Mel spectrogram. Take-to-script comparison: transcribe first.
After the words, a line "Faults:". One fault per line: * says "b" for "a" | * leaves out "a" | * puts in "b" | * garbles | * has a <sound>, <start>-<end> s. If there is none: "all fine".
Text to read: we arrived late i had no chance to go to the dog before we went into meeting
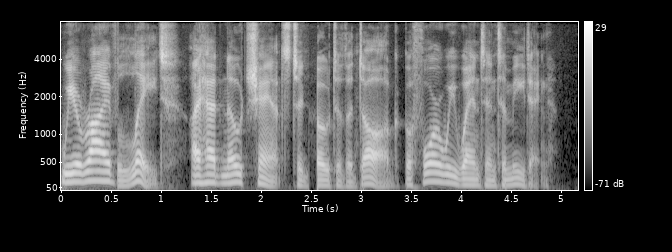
we arrived late i had no chance to go to the dog before we went into meeting
Faults:
* has a dropout, 2.5-2.6 s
